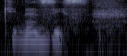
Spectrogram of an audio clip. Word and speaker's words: kinesis: regarding the suffix Kinesis so the S is pronounced as a z sound so Kinesis so here are two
